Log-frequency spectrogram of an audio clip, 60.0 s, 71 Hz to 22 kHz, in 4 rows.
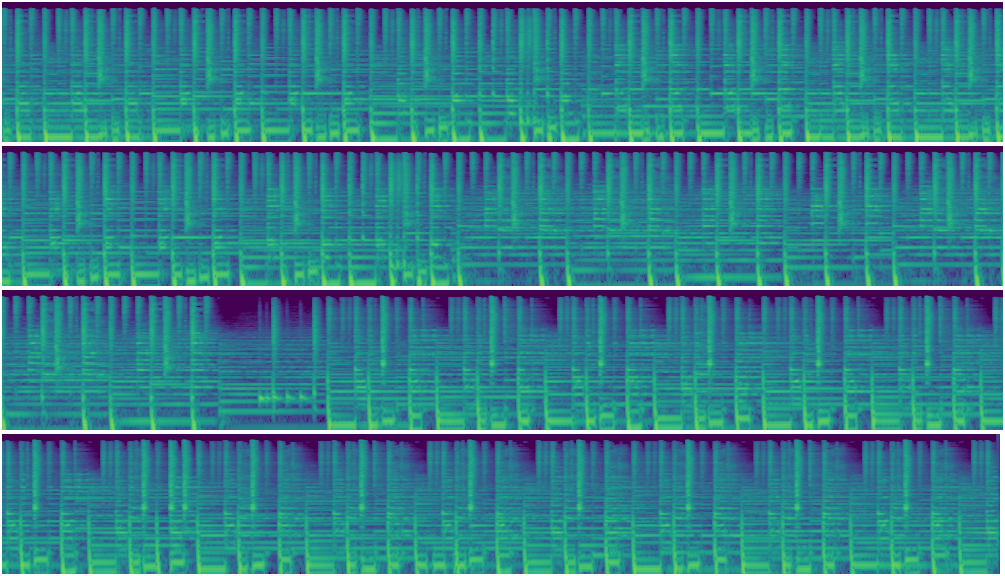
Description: Reggae Version with No Backing Vocals Reggae 3:54 Buy £1.50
